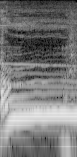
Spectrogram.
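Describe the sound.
A wolf howl: one loud, sustained tonal cry that rises quickly at the start and then holds a steady pitch, with a low rumble near the end.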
